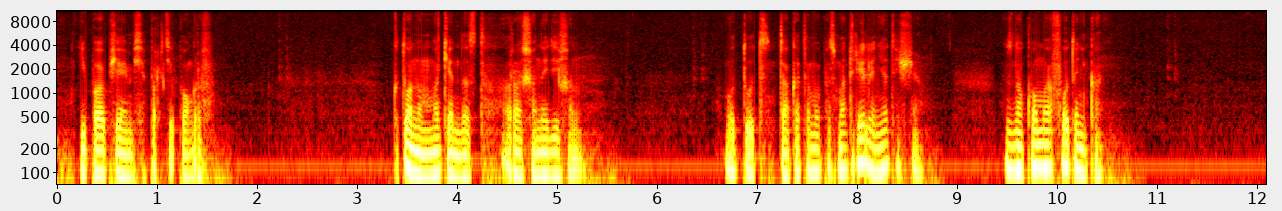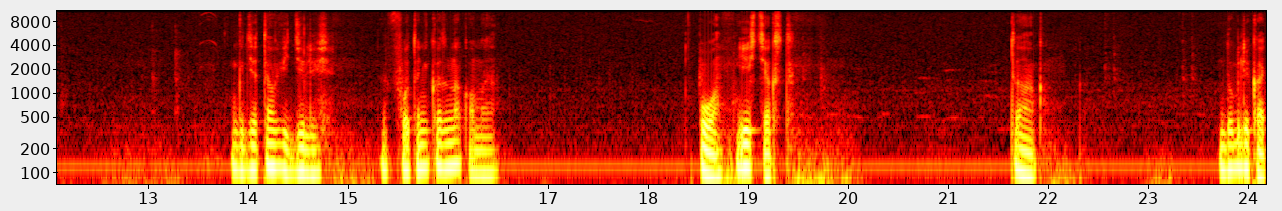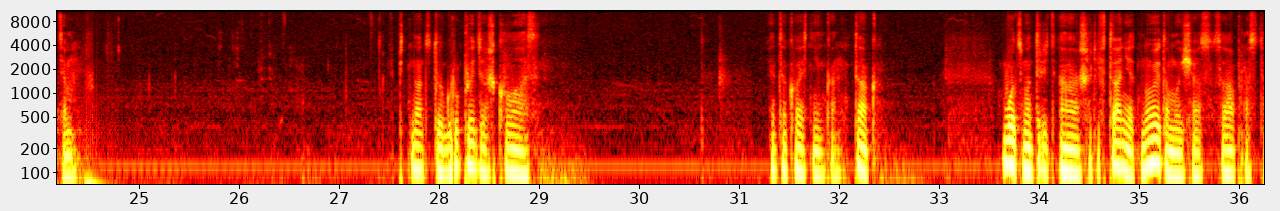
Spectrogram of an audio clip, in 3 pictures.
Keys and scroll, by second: 31.7 space.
